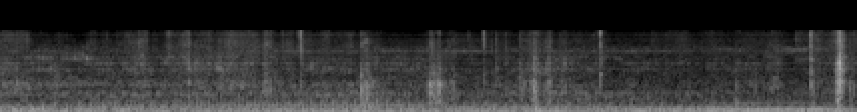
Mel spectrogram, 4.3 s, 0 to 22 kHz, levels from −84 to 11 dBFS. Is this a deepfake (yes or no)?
yes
